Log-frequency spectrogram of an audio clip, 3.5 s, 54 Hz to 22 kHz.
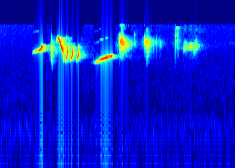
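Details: Blue-and-white flycatcher song recorded in 2020: a thin rising whistle into a fast descending trill, a long smooth upslurred note, then several short buzzy notes evenly spaced, in otherwise silent surroundings.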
